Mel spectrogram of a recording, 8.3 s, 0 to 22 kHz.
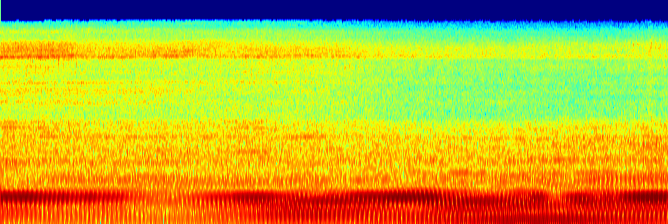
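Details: Mazda RX-7 FD3S rotary, first start after rebuild: smooth even rotary buzz holding steady with a slight rev rise near the end, no knocks or rattles; normal running.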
